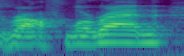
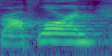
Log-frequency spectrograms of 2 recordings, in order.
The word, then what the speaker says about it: Ralph Lauren: There's a big misconception that it's pronounced Ralph Lauren but he is an American he is an American designer. It is pronounced Ralph Lauren.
